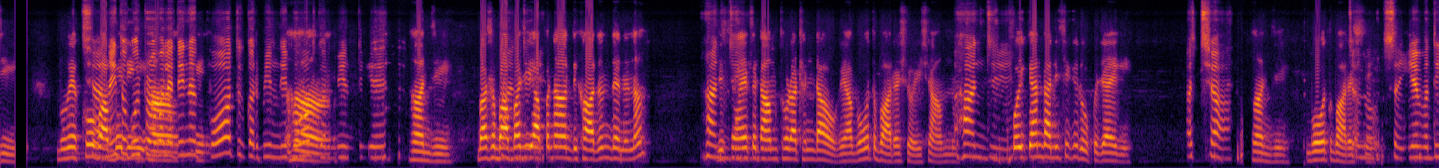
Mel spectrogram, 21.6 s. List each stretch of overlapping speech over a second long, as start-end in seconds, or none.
1.1-3.1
